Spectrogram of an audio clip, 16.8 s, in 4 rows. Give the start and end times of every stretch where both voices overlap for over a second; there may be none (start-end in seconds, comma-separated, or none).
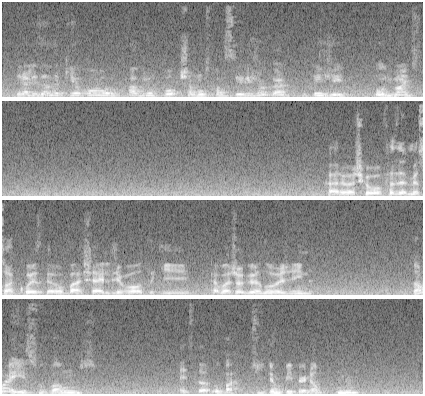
none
